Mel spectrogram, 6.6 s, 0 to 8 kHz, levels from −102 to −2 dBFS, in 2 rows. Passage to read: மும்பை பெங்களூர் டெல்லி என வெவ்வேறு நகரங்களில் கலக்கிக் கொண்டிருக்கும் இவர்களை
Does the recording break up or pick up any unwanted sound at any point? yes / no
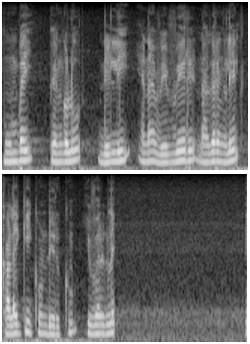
no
